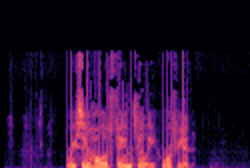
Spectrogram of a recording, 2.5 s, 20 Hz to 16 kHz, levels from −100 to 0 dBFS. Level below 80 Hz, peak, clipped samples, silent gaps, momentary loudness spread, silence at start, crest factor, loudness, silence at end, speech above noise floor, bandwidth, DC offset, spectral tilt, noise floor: -52 dBFS; -12 dBFS; under 0.1%; none; 11 LU; 0.65 s; 18 dB; -26 LUFS; 0.65 s; 39 dB; 11.5 kHz; under 0.1%; -4.5 dB/octave; -64 dBFS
